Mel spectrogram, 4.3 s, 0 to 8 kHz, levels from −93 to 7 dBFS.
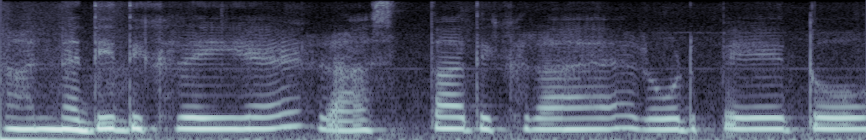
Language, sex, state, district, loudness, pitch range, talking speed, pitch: Hindi, female, Uttar Pradesh, Hamirpur, -14 LUFS, 230-245 Hz, 165 wpm, 240 Hz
